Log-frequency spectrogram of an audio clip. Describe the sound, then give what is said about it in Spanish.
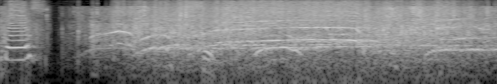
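A brief voice gives way to a loud, sustained burst of cheering and applause from an audience outdoors in the historic centre of Chihuahua, with scattered shouts and whoops rising over steady clapping until the end. “en cabina no ponen aplausos. aquí están los ah, aplausos.”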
